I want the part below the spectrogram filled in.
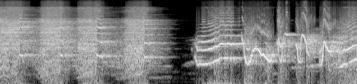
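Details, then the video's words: Morning samyong song opening with rough hissing noise, then after a short silence a run of loud wavering whistles and buzzy notes. "SAMNYONG GACOR Menggemaskan DI PAGI HARI"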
